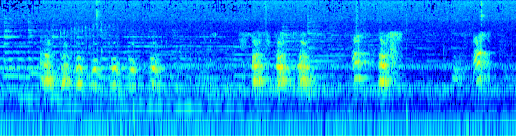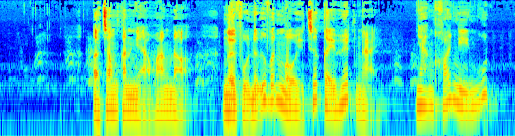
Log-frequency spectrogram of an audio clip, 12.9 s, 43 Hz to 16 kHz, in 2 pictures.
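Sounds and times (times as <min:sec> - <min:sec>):
German shepherd dogs barking outside: 0:00.5 - 0:02.2, 0:03.1 - 0:09.2, 0:11.2 - 0:11.9
speech: 0:07.6 - 0:12.7.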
